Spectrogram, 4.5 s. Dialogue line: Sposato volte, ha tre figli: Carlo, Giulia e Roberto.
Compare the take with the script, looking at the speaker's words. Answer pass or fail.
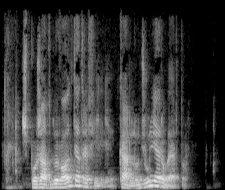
fail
